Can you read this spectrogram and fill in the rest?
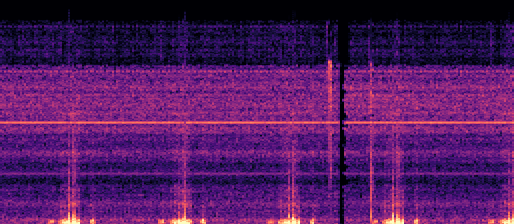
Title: Heart Sounds:Atrial Septal Defect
